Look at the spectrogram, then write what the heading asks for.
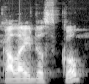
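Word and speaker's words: kaleidoscope: তো এটা হচ্ছে মূলত এটার উচ্চারণ হচ্ছে কালাইডোস্কোপ।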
